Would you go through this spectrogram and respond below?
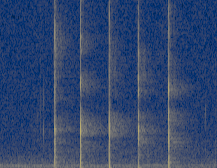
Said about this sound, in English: You see a hand, and you see the hammer, and you see someone working. And you hear the sound.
